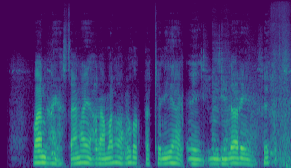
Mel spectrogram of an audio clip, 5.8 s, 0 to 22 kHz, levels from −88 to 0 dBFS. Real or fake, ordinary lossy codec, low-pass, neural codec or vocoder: fake; none; none; codec, 44.1 kHz, 1.7 kbps, Pupu-Codec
